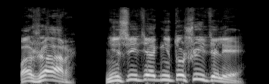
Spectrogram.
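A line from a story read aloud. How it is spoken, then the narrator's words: Guard yelling. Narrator (Russian): заорал охранник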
